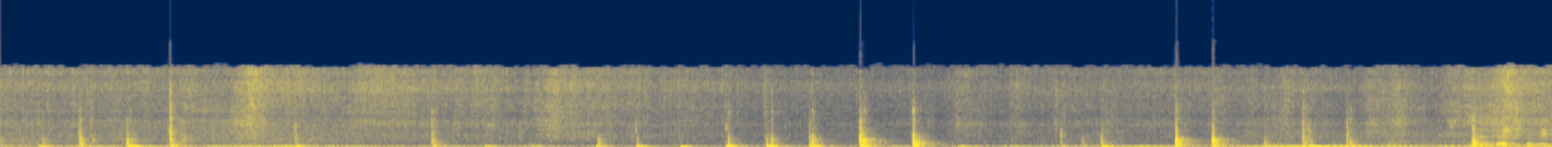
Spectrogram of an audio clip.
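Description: Tomato and masala sauté in a pan for Kerala fish pollichathu: loud continuous frying sizzle broken by a quick run of rhythmic spatula scrapes and taps against the pan, close up and without voices.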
